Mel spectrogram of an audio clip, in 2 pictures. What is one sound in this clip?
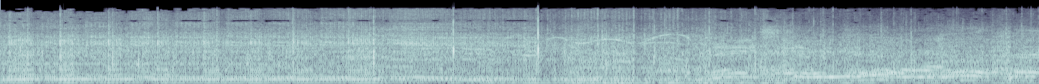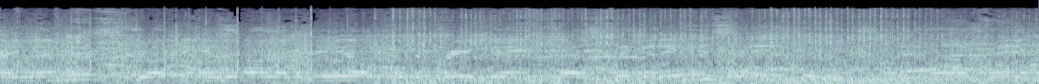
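A small motorbike engine hums as it rides along.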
